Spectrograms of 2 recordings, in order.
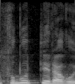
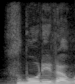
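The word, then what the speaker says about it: Subhūti: 자, 이 빨리 오르는 수부띠라고 읽습니다. 수볼이라고 안 읽고.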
